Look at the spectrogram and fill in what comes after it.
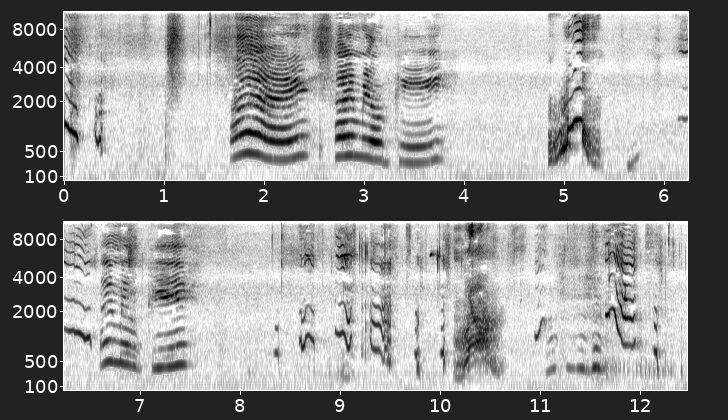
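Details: Fourteen-day-old Border Collie mix puppies, wavering whining cries that rise and fall, several long quavering whimpers in a row, with a person's voice in places.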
